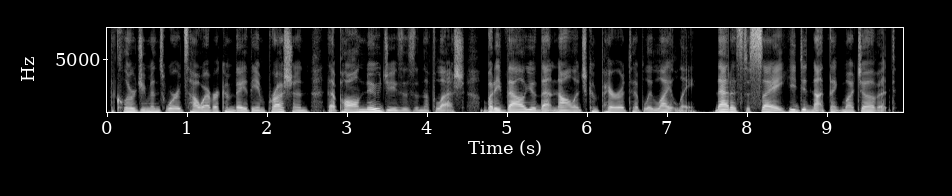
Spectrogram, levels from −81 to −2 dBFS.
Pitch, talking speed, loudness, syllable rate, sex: 145 Hz, 195 wpm, -20 LUFS, 5.4 syllables/s, female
